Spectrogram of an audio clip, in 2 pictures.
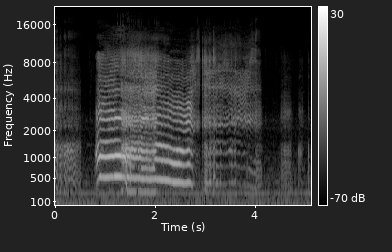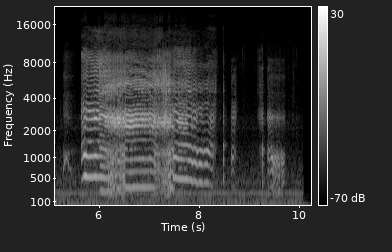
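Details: Baby crying sound effect: an infant cries in two long, high, tonal wails separated by breathy gasps and whimpers: infant crying.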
